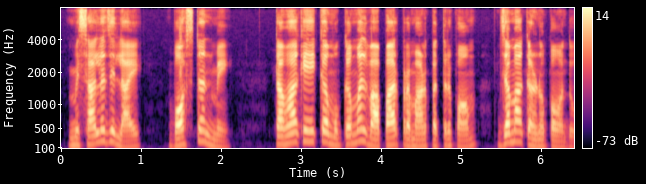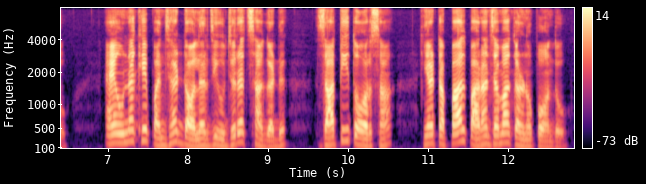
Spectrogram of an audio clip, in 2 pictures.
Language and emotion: Sindhi, neutral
